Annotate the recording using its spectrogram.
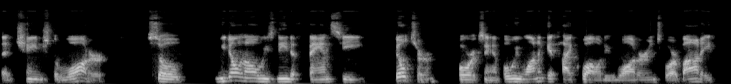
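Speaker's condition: No condition

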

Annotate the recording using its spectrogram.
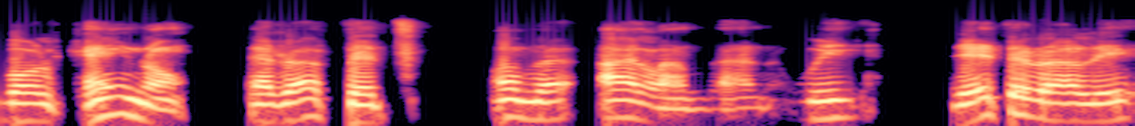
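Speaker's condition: ALS, bulbar onset, later regular ALS; initially diagnosed bulbar-onset, wheelchair user

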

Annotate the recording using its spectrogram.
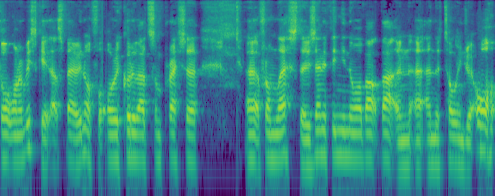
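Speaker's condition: No condition

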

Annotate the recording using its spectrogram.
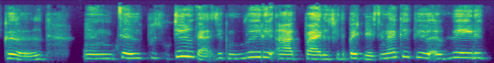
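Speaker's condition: Profoundly deaf, born profoundly deaf

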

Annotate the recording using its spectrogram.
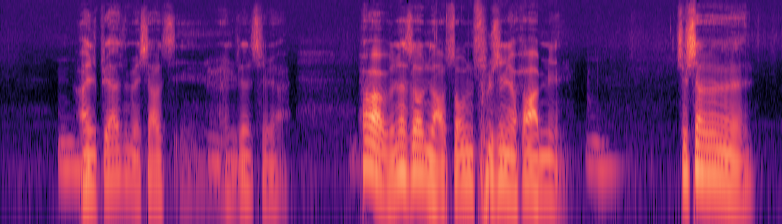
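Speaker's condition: Tongue cancer; cancer-free after treatment

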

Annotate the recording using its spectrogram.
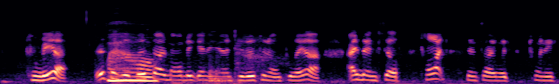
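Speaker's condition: Cerebral palsy; more severe than a character who can walk and talk, needs full help dressing

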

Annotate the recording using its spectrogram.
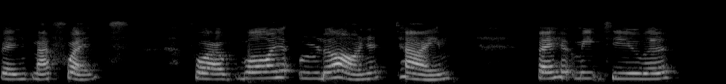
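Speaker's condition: Down syndrome; adult with Down syndrome

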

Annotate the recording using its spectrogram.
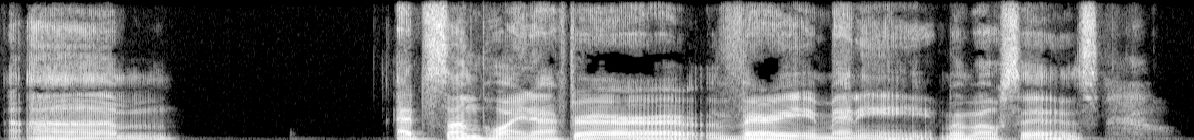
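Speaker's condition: No condition

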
